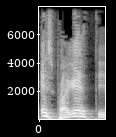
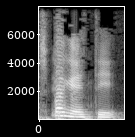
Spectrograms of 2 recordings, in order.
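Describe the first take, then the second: First: The word starts with an added e vowel. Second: The word starts directly with the s sound. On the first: The speaker calls it wrong. "ponéis la E siempre" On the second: The speaker calls it right. "quita la E"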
